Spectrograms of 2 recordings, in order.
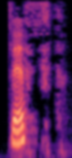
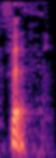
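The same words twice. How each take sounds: First: Every consonant in the final cluster is pronounced. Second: A consonant in the final cluster is dropped.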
